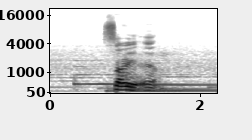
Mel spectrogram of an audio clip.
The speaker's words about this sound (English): The rain is busy raining on me.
